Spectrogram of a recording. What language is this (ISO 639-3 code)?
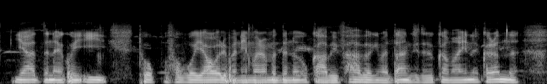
mni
